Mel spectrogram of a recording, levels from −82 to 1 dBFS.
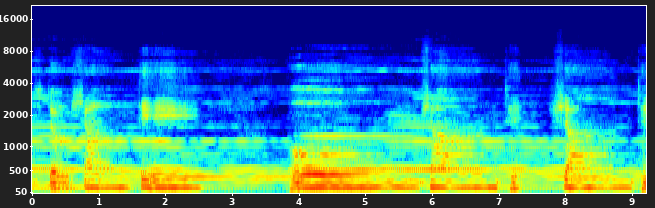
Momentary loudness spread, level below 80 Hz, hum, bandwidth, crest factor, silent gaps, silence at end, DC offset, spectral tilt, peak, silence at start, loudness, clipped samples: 14 LU; -54 dBFS; none; 7 kHz; 18 dB; none; 0 s; under 0.1%; -8.5 dB/octave; 0 dBFS; 0 s; -19 LUFS; under 0.1%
